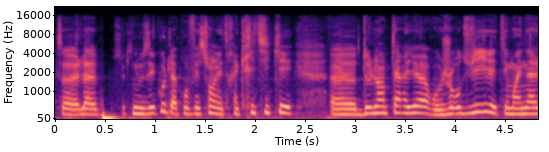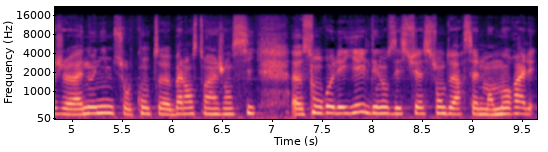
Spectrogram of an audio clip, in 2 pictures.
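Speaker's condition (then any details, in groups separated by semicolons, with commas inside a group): No condition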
